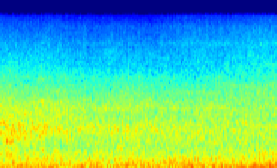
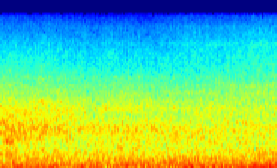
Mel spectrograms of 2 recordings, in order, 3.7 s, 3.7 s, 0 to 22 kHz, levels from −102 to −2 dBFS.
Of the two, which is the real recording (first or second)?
second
